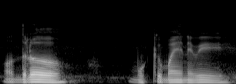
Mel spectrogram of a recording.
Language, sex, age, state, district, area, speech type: Telugu, male, 18-30, Andhra Pradesh, Eluru, urban, spontaneous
